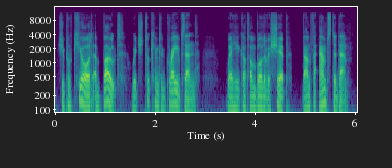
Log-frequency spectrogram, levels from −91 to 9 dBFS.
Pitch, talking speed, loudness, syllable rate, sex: 105 Hz, 200 wpm, -20 LUFS, 5.4 syllables/s, male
